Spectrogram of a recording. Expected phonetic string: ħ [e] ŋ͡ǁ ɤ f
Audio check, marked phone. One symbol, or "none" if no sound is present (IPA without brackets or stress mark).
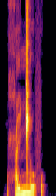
e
